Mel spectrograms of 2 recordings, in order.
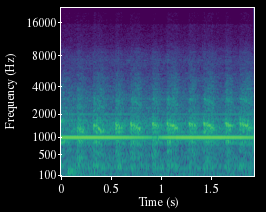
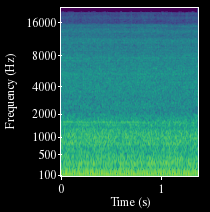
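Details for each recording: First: Salvage-auction car, 198,000 miles, cranking on a battery pack: uneven drag with steady high whine, never catches, sounds like hitting on one cylinder; suspected no compression or blown head gasket; uneven cranking, no start. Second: 1992 Buick Century, 3.3 liter (3300) V6, 78,000 miles, new front struts, muffler slightly noisy: low steady even idle, no misses, knocks, ticks or smoke; normal idle.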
